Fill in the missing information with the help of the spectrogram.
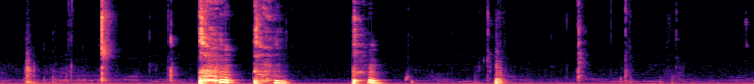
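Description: A girl coughing: a run of short harsh coughs about two to four seconds in, then one more about five seconds in, with a few faint soft clicks between them.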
